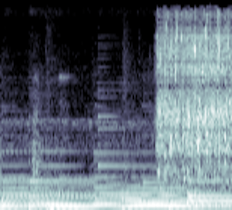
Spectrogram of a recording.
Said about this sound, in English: Babbling, burbling, splashing stream sound hopped over the rocks happily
